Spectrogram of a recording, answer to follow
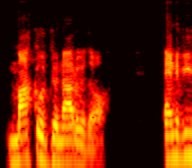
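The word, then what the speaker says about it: マクドナルド: Now, you may think that's stupid sounding, but like, if you take the word McDonald's and you make it into a Japanese, how they say it's Mako Donarudo.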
